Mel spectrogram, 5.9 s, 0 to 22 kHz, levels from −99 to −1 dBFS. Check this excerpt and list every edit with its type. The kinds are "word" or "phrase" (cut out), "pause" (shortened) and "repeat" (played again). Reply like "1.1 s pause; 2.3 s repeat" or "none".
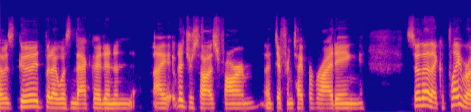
2.2 s phrase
